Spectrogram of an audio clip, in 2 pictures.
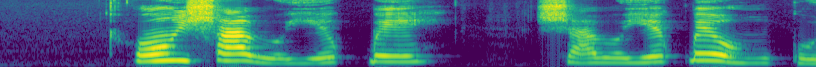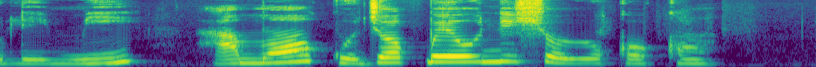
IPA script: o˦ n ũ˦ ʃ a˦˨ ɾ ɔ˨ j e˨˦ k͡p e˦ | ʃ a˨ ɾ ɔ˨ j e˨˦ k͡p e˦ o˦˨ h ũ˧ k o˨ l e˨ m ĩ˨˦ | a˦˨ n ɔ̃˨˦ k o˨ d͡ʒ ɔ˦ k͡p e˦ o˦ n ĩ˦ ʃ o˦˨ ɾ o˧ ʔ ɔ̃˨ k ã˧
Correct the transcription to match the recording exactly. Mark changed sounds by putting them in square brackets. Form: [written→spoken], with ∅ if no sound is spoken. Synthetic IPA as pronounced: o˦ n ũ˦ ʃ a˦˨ ɾ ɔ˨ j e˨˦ k͡p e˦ | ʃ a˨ ɾ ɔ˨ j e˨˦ k͡p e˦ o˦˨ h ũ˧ k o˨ l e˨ m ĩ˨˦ | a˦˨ [n→m] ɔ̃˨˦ k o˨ d͡ʒ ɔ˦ k͡p e˦ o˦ n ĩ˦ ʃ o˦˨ ɾ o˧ [ʔ→k] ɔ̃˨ k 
